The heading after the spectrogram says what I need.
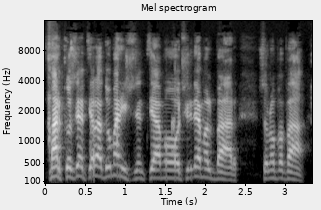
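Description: A man voicing an excitable Italian dad leaving a loud, rushed voicemail for his son. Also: sits high, background noise, voice pushed up, natural voice. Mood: fussy.

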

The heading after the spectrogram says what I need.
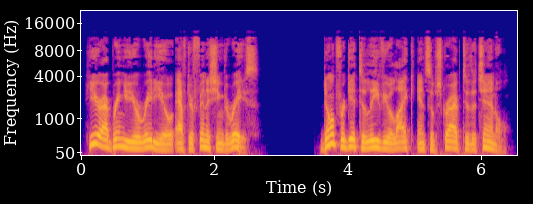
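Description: A man's voice: medium pitch, moderate pace, darkish tone. A man reading scripted narration as the narrator of an online channel.

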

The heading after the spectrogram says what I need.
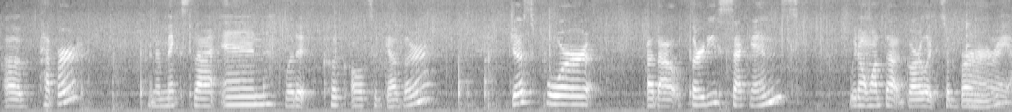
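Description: A woman in her thirties talks viewers through a recipe at a medium pitch. She speaks casually, as a home cook does on a vlog. Frying and stirring noise runs behind her in the kitchen. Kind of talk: casual cooking instruction to viewers. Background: sizzling food, stirring.

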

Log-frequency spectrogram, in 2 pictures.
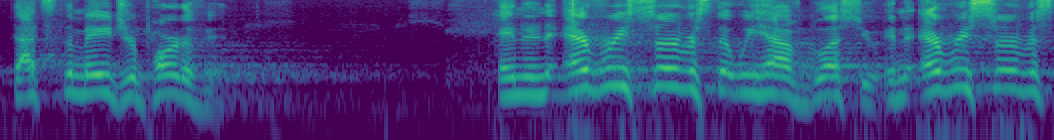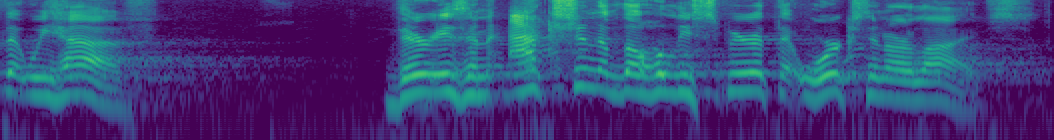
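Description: A man preaches in a big sanctuary, his fairly high voice ringing with long church reverb. He is animated, swinging between loud emphasis and a near-whisper. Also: moderate pace. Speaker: priest. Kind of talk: sermon. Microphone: far camera, no visible mic.

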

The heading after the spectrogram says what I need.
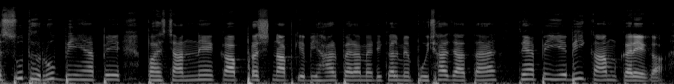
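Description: Young male Bihari Hindi tutor, high bright-toned clear voice, repetitive, quiz-style delivery. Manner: energetic, repeats phrases and quizzes students. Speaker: teacher. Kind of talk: exam prep lesson.

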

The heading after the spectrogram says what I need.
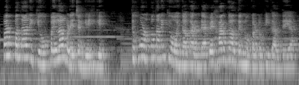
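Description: A woman's voice: a little high, lively intonation, roomy sound, soft background music, close to an everyday voice. A woman acting a young wife who feels wrongly blamed, speaking in a pleading, defensive way. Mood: hurt. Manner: pleading and defensive, quick talk. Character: hurt young wife, earnest and tired of blame. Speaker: daughter-in-law in a family drama. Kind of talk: scripted domestic drama acting.

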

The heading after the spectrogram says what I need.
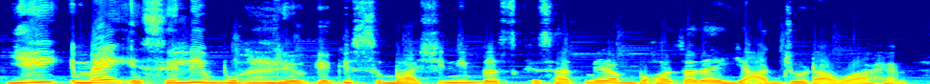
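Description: A woman's voice: fairly high pitch, fairly quick, a little mellow, soft background music. A young woman from the Andaman Islands, a travel vlogger giving a chatty, explanatory voice-over for a road trip and mixing English words into her speech.

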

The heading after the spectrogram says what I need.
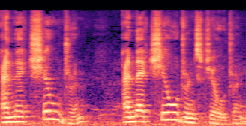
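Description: A middle-aged man speaks slowly in a slightly high, somewhat bright voice with big pitch swings. He's delivering an informal history talk in a small indoor room, gesturing broadly while he explains.

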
